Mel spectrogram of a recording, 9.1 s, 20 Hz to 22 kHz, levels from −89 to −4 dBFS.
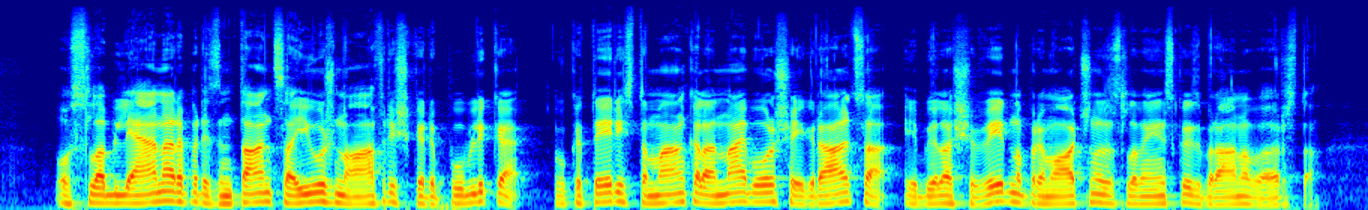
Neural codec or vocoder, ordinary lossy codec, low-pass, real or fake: none; none; 19.8 kHz; real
